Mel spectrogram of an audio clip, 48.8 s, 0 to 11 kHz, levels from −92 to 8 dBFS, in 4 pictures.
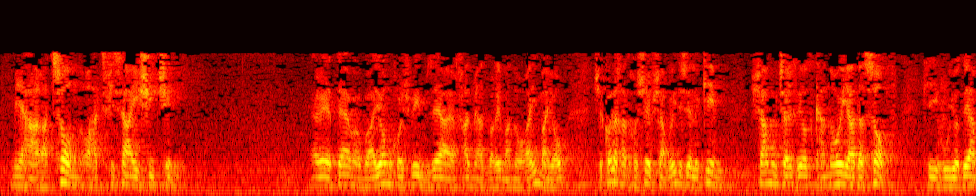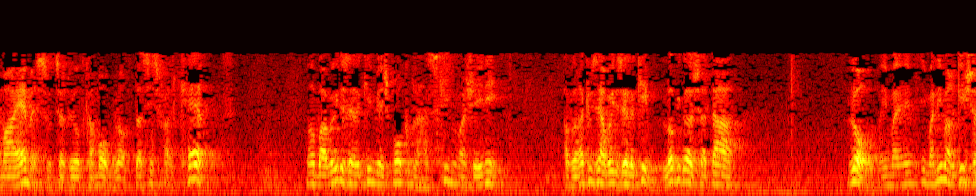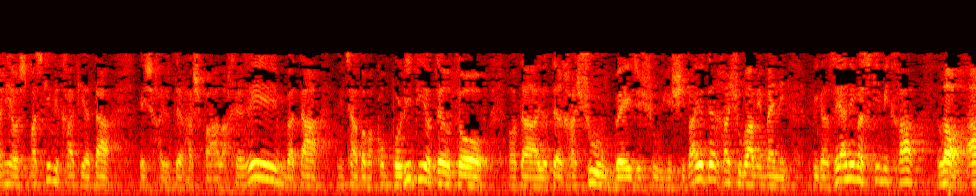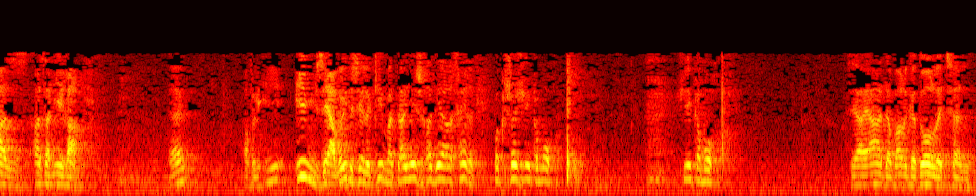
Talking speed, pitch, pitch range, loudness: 145 wpm, 135 Hz, 115-175 Hz, -22 LUFS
